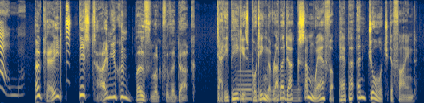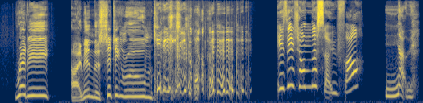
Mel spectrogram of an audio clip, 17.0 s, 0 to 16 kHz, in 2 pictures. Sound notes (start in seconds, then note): 11.5 laughter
